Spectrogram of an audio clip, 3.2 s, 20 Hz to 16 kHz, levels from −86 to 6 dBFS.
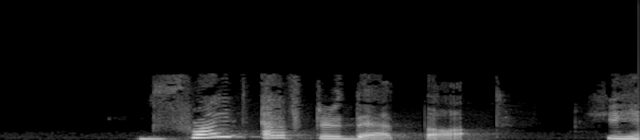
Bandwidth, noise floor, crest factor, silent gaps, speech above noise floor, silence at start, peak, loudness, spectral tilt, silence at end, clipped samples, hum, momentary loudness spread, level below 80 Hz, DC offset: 7.8 kHz; -70 dBFS; 20 dB; none; 48 dB; 0.7 s; -4 dBFS; -24 LUFS; -6 dB/octave; 0 s; under 0.1%; none; 13 LU; -68 dBFS; under 0.1%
